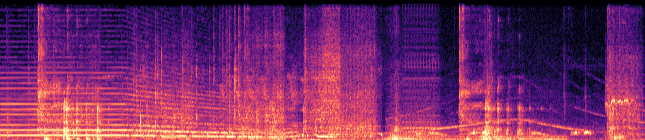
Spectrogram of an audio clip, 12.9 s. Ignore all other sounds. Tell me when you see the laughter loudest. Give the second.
1 s.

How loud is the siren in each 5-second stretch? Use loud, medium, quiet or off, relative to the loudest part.
loud, medium, quiet.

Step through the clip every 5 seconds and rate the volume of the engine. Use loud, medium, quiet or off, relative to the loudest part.
medium, loud, loud.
